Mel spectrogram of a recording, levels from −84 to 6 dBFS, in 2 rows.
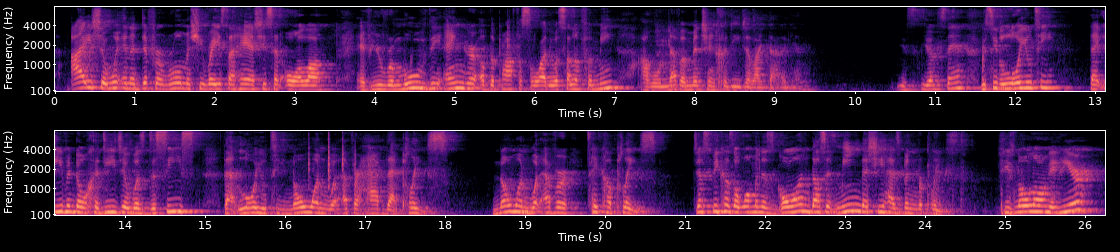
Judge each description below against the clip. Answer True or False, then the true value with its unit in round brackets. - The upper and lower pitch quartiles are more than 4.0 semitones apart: True (4.8 semitones)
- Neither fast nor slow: True (180 wpm)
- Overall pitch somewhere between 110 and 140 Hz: False (175 Hz)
